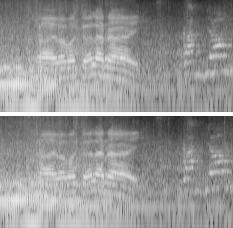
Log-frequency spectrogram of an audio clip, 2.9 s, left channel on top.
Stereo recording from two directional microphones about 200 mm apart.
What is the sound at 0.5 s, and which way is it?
Speech, 10° left (ahead or behind).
